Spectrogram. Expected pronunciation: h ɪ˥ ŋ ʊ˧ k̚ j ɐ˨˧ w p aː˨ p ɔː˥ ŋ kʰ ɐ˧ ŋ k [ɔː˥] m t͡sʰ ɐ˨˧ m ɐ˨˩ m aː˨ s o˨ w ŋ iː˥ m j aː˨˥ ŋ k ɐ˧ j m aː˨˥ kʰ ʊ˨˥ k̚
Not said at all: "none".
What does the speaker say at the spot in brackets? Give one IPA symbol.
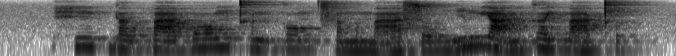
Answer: ɔː˧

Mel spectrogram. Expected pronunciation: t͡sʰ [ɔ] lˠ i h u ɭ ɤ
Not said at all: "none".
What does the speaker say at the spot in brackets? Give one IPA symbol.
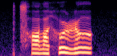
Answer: ɔ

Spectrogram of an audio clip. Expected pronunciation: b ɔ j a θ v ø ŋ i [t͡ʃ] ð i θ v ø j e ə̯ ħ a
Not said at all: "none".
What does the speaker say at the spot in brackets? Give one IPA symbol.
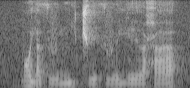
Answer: t͡ʃ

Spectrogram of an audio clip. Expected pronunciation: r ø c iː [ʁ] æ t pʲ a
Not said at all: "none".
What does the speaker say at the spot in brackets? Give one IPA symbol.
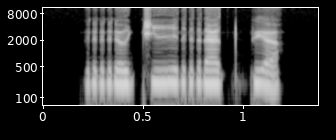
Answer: r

